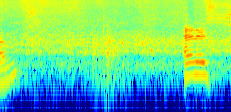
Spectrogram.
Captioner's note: pan sizzles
